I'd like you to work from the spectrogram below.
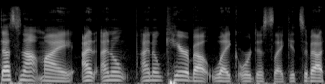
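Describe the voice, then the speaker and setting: Fairly low in pitch, a woman with an American accent talks at a very fast pace with ordinary pitch variation. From US Midwest, Michigan. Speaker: football analytics analyst. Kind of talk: interview.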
